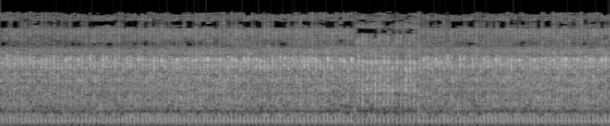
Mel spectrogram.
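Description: Tractor engine running steadily at a low, even pitch with a fast, regular pulse.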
